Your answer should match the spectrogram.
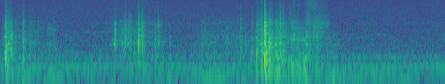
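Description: Containers being shifted on a wooden kitchen cabinet shelf while a French press is reached for: scattered light knocks and clicks, with the loudest clatter about two and a half seconds in.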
